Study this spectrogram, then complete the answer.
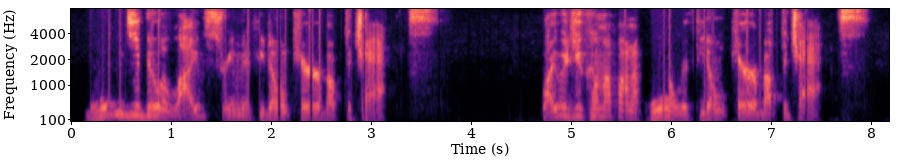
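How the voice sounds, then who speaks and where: A man is shouting loudly at a high pitch with lively intonation and a moderate pace. The sound is dry and close with no echo. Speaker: live stream panel host. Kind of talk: heated debate. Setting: live stream panel. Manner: loud, yelling. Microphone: audio causing problems.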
